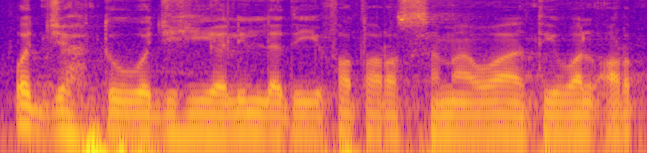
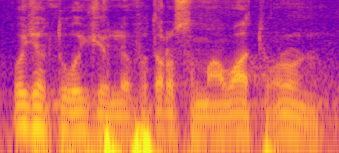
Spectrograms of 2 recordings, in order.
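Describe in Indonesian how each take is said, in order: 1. Dibaca dengan pelan dan tenang. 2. Dibaca dengan cepat dan terburu-buru. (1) "Sudah nafas tenang, ... tenang"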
